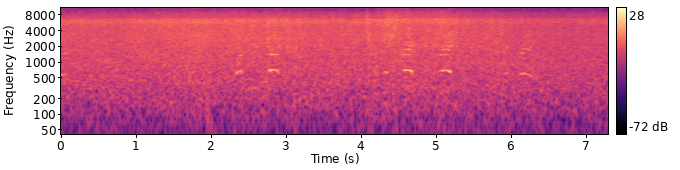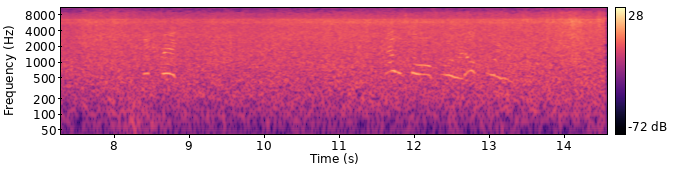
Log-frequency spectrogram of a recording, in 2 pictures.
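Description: Water splashes against an inflatable raft.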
